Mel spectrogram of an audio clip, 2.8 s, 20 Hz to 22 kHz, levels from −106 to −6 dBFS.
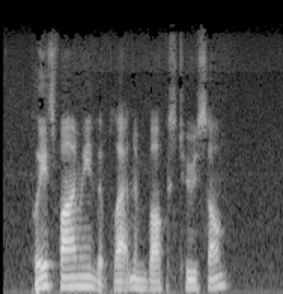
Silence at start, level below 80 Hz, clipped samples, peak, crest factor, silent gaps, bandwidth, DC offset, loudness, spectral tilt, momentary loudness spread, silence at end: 0.3 s; -50 dBFS; under 0.1%; -6 dBFS; 20 dB; none; 14.5 kHz; under 0.1%; -26 LUFS; -6 dB/octave; 8 LU; 0.55 s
